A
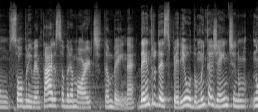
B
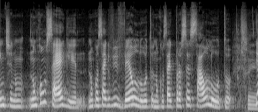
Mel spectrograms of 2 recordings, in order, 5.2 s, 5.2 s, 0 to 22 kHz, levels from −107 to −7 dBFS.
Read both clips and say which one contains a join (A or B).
A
